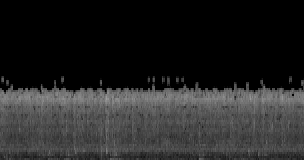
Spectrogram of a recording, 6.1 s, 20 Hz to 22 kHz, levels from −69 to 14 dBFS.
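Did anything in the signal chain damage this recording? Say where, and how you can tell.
Yes, at the codec stage, and for the whole clip: the top end stops dead at about 11.3 kHz, what remains sounds dull, and a gurgling, granular distortion is plainly audible. The cause is likely MP2 compression at a starved bitrate, consistent with roughly 48 kbps. MPEG Layer II divides the spectrum into 32 sub-bands, and with too few bits it switches upper bands off and quantises the rest coarsely. A spectrogram would show a flat ceiling near 11.3 kHz and bands flickering beneath it.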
